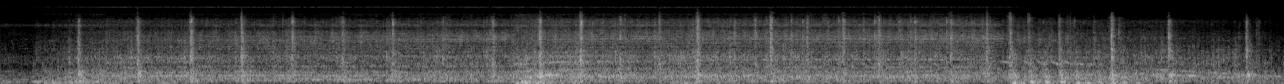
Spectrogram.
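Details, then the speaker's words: Electric tricycle with both rear wheels lifted, under throttle: sharp regular clacks about twice a second over steady motor whir, a gearbox clank still very obvious; later cured by adding two bottles of gear oil. "两边轮胎架起这种声音还有啊，这种异响还是特别明显。"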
